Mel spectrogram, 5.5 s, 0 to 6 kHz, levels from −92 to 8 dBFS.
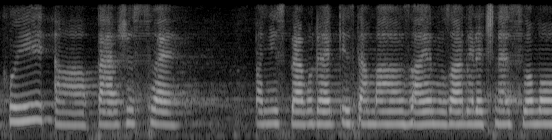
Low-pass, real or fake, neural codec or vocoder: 5.4 kHz; fake; codec, 24 kHz, 0.9 kbps, WavTokenizer, medium music audio release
